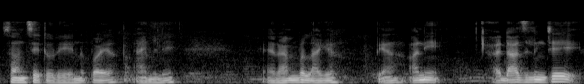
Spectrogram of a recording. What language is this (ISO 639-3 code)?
nep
